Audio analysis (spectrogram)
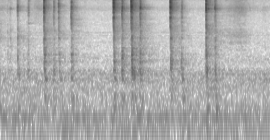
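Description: Keys clatter on a computer keyboard in short, irregular bursts of crisp, close clicks, roughly a dozen strokes with brief pauses between.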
